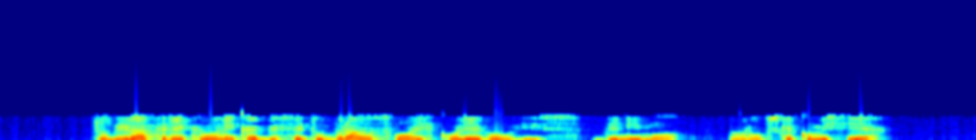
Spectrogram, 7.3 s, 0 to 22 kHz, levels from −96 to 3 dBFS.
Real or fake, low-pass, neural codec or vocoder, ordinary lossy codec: real; 7.2 kHz; none; AAC, 16 kbps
